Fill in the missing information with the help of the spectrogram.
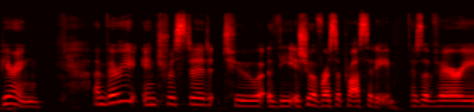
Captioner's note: speaking French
